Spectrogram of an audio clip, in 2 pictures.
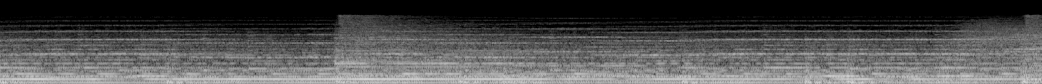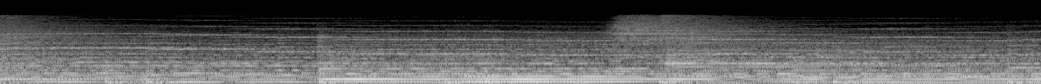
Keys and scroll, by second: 1.0 i, 2.7 -, 5.8 i, 13.5 -, 18.8 -.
